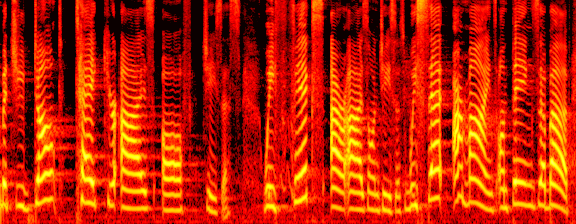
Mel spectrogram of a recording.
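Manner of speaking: slow, weighty exhortation; slow right down and land each word firmly; emphatic preaching. Real, not acted. Preacher urges people to fix eyes on Jesus, emphatic. Preacher drives the point home.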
